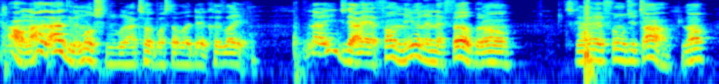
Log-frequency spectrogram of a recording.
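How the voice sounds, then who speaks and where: A man's voice: mid-range voice, racing, noisy background. A young man speaking, giving casual, slangy reaction commentary on a football game, talking straight to his viewers. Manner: excited, slangy, talks to viewers, laughs often. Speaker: sports reaction YouTuber.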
